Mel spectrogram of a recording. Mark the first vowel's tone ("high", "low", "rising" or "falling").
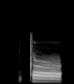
low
